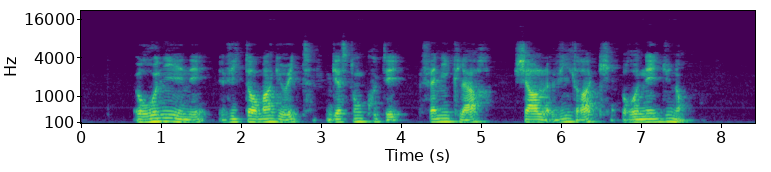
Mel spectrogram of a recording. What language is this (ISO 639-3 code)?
fra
